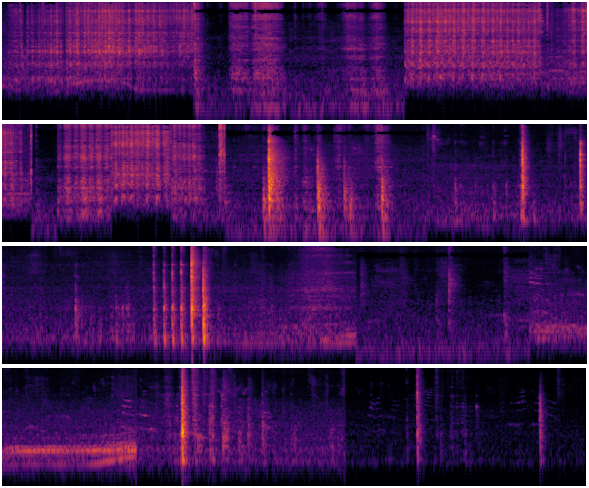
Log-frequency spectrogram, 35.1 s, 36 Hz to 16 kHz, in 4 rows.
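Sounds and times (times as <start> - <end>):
handsaw sawing wood: 6.1 - 11.8.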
